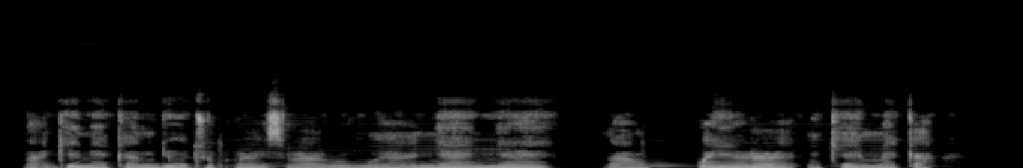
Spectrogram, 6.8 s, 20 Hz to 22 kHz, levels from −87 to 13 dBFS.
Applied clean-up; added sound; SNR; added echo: neural mask model DeepFilterNet 3.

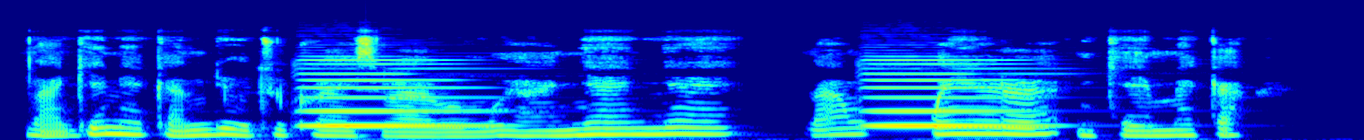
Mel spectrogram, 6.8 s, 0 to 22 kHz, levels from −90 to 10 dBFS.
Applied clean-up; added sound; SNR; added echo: classical method log-MMSE.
